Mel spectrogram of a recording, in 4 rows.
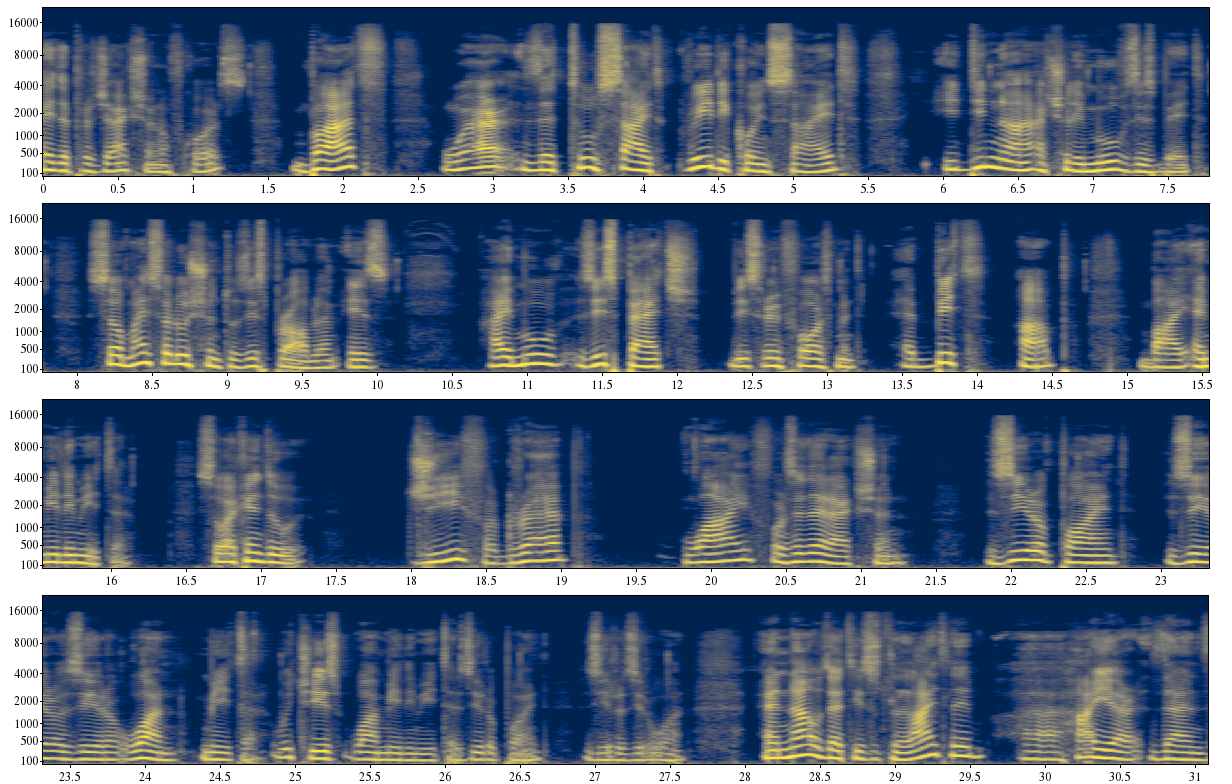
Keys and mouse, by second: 19.9 g.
